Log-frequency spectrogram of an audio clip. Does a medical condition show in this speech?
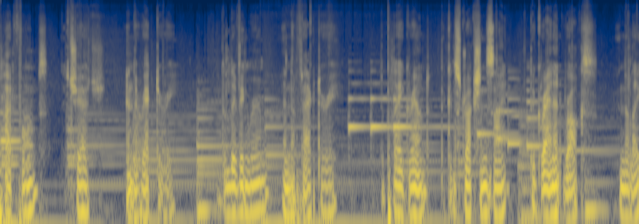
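No.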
